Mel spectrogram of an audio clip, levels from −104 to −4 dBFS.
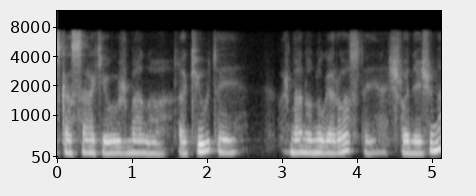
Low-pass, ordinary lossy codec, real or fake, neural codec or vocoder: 7.2 kHz; AAC, 64 kbps; real; none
